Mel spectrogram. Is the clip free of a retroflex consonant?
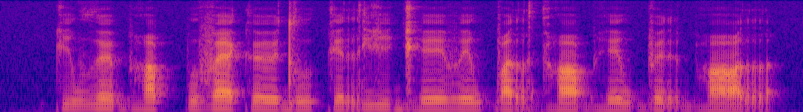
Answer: yes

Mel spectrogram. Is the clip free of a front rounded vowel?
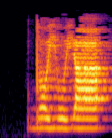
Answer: yes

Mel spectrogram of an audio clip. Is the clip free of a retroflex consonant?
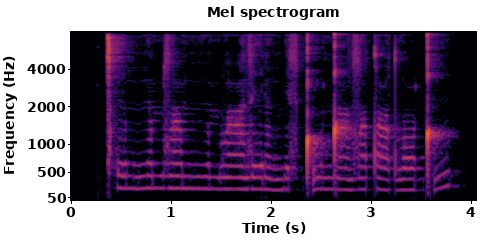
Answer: yes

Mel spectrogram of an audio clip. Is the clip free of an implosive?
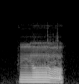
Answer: yes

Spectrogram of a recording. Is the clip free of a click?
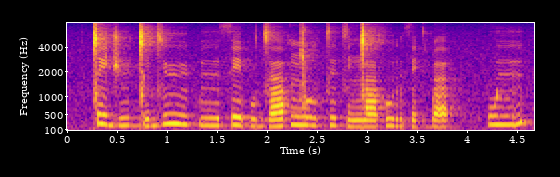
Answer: no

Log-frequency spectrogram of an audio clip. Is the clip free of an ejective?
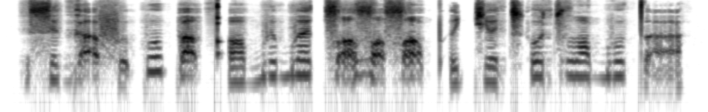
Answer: no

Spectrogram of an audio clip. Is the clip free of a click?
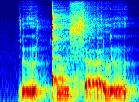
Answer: no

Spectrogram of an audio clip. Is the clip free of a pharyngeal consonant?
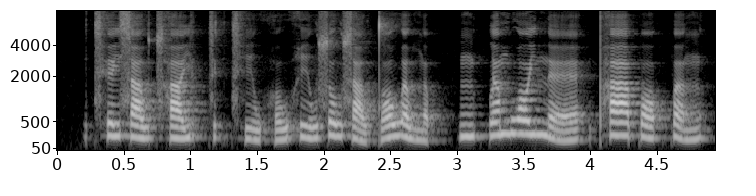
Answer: yes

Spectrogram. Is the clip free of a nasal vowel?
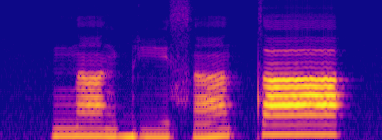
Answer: no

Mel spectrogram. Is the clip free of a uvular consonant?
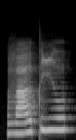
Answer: yes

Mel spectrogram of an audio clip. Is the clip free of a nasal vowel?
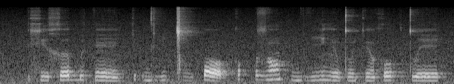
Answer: no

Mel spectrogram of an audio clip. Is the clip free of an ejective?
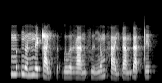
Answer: yes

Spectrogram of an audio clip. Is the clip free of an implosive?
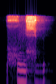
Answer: yes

